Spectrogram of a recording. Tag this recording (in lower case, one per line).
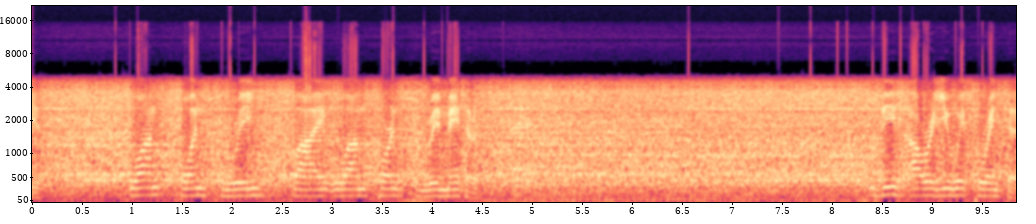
printer
speech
